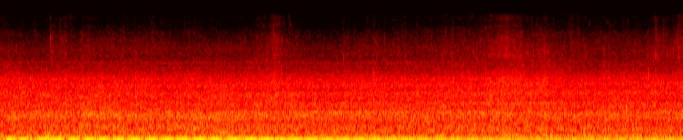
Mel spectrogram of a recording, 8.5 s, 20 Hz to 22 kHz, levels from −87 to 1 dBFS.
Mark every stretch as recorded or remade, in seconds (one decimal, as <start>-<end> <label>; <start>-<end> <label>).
0.0-1.2 remade; 1.2-8.5 recorded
